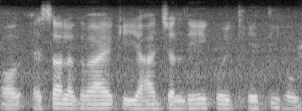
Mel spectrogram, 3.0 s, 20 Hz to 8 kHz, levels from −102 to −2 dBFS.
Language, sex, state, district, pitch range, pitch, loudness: Hindi, male, Gujarat, Gandhinagar, 105-110 Hz, 110 Hz, -19 LUFS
